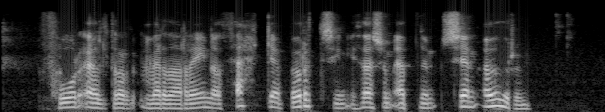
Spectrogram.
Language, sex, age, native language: Icelandic, male, 20-29, Icelandic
